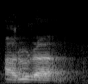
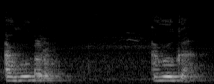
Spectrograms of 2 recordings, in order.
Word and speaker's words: Arura: Almost every like medicine, Arura is used. And it's, how do you say it again? Arura. Aruga.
